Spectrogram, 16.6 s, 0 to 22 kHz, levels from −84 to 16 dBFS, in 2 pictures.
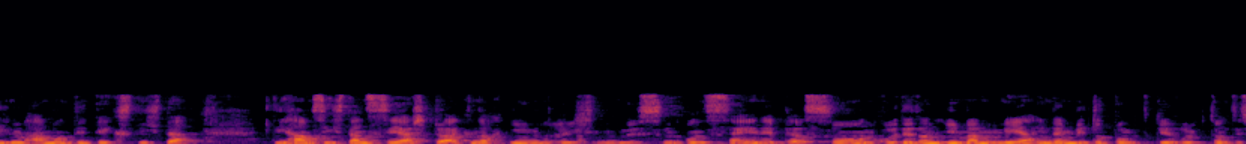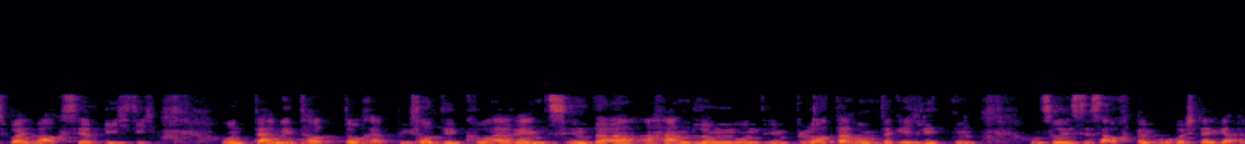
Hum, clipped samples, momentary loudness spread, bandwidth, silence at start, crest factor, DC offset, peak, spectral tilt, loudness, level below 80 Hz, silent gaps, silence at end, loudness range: none; under 0.1%; 11 LU; 7.8 kHz; 0 s; 20 dB; under 0.1%; -6 dBFS; -5 dB/octave; -25 LUFS; under -90 dBFS; none; 0 s; 3 LU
